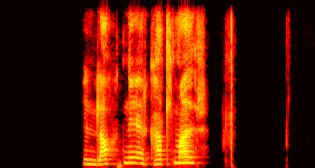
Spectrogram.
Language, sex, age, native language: Icelandic, female, 30-39, Icelandic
